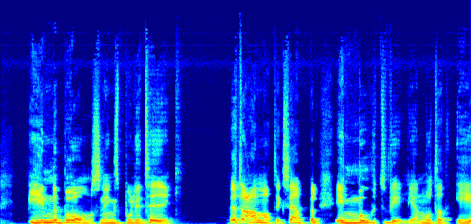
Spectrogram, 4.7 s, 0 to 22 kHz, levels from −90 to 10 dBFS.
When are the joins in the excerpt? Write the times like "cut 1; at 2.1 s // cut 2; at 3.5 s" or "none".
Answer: cut 1; at 2.2 s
